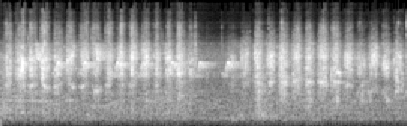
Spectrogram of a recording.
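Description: A fish for Hogenakkal fish curry rubbed against a stone to scrape off its slime: close, steady rasping strokes in a quick repeating rhythm that continue almost without pause, with no talking.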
